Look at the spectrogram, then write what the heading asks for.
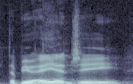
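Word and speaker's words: Wong: W-A-N-G and W-O-N-G are both pronounced Wang, but W-O-N-G is southern China, W-A-N-G is central and northern parts of China.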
